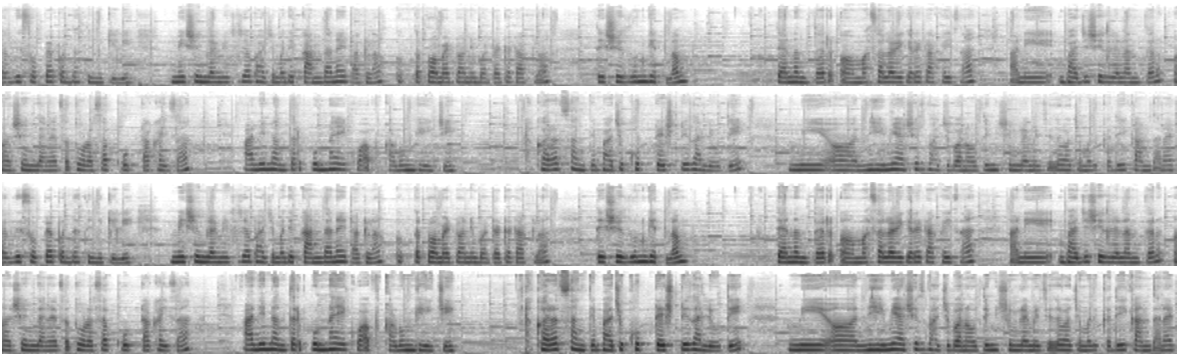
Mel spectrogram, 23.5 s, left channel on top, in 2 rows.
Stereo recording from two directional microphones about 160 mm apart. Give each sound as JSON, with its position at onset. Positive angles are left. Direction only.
{"t": 0.2, "sound": "speech", "side_deg": -5}
{"t": 14.1, "sound": "speech", "side_deg": -20}
{"t": 16.9, "sound": "a woman's voice", "side_deg": -25}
